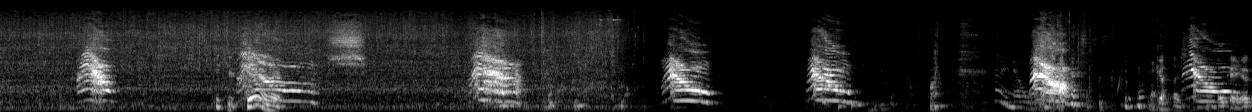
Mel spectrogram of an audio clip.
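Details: Black and white female cat, very vocal about hating her bath, yowling indoors by running tap water; loud harsh meows repeated roughly every two seconds, each sliding downward, over a steady hiss of water.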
